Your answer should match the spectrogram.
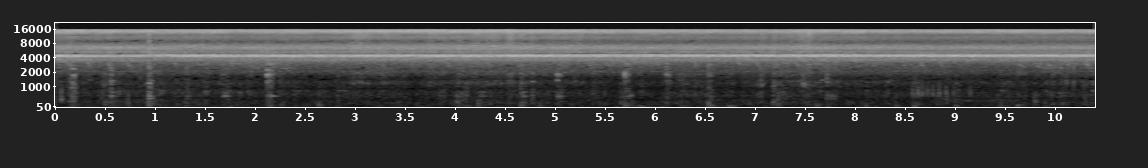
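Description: A steady, high-pitched insect drone, with scattered light taps and crunches of footsteps and a wooden dibbling pole striking dry, burned soil.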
